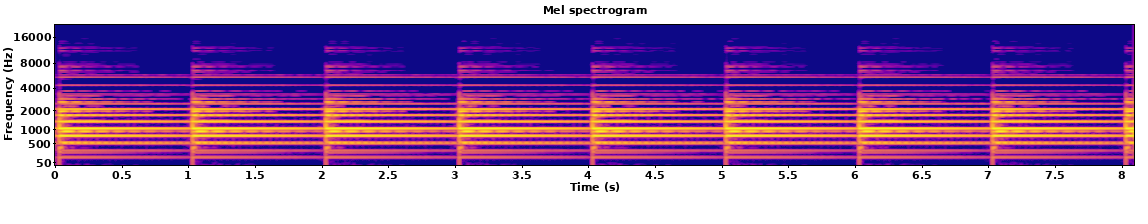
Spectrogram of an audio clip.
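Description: Clock chime with a tubular-bell sound striking over and over, one ringing strike about every second, each fading before the next. It is the clock counting out the hour.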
